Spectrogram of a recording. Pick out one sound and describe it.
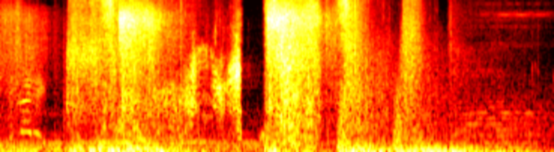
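An energy sword slashes with a sharp hum.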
